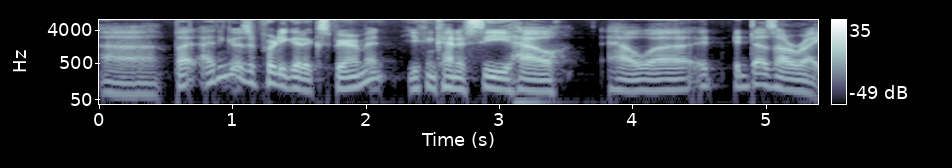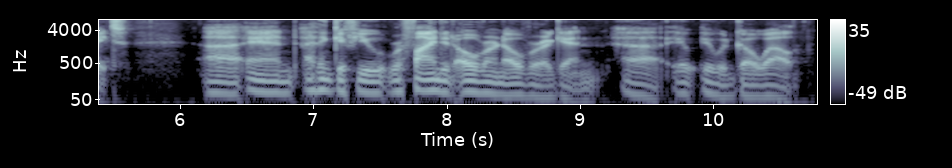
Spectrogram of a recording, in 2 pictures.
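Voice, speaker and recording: A man's voice: sits low, lively intonation, normal speed, gravelly. A middle-aged man giving a casual, off-the-cuff review, rambling and hesitant as he thinks aloud into a close desk microphone. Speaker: solo role-playing video host. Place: small home office, indoors. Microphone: large desk microphone close to the mouth.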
